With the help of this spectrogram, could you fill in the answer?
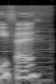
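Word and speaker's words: Aoife: Maybe it's Afe O'Donovan. I feel like I pronounced her name incorrectly, but... – I think Afe. – I think it is Afe.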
